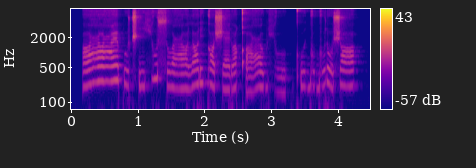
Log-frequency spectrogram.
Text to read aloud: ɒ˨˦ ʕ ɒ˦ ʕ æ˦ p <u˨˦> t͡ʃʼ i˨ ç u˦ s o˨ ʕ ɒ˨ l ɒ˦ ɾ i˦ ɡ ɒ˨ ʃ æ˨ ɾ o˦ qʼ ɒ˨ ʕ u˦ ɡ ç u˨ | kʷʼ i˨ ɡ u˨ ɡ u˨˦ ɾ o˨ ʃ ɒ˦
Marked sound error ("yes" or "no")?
yes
